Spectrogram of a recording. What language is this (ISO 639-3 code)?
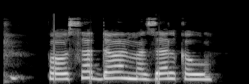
pus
